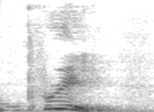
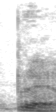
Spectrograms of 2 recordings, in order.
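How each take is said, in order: First: The syllable is said the English way. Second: The syllable is said the Portuguese way. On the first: The speaker calls it right. "a gente pronuncia como pre" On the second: The speaker calls it wrong. "a gente não pronuncia como pré"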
